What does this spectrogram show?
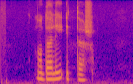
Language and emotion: Russian, neutral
